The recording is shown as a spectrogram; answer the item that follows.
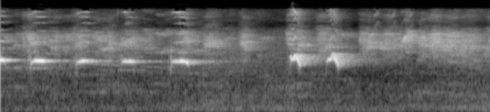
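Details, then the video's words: Greater green leafbird in full song, played to stimulate other leafbirds: repeated short whistled notes at a steady pitch, about four in two seconds, then two louder upslurred notes over a dense high warbling chatter. "Ocehan Cucak Ijo Gacor untuk Pancingan Bunyi"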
